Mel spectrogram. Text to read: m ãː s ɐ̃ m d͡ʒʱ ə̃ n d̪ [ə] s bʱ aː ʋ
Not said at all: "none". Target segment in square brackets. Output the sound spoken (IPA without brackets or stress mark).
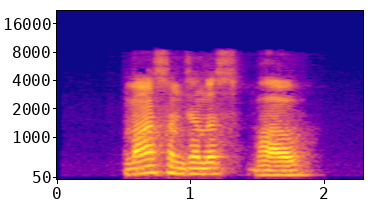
ə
